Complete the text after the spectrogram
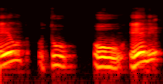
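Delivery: very slow, pausing on "tu" and "ele"; teacher walking through pronouns; slow person list. Shown as a demonstration. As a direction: count off the persons deliberately. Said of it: "qual pessoa".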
